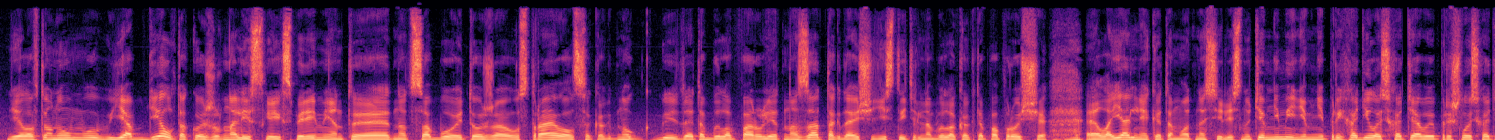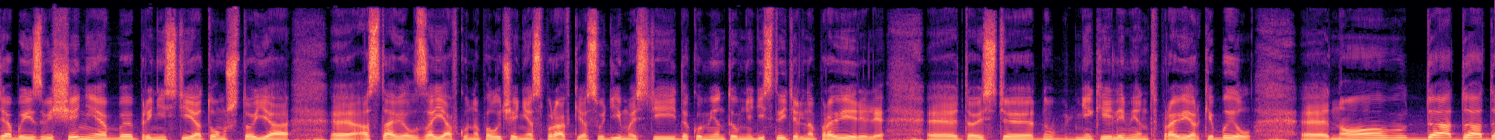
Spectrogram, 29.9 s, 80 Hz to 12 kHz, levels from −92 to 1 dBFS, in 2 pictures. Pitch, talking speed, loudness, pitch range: 140 Hz, 140 wpm, -13 LUFS, 125-150 Hz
